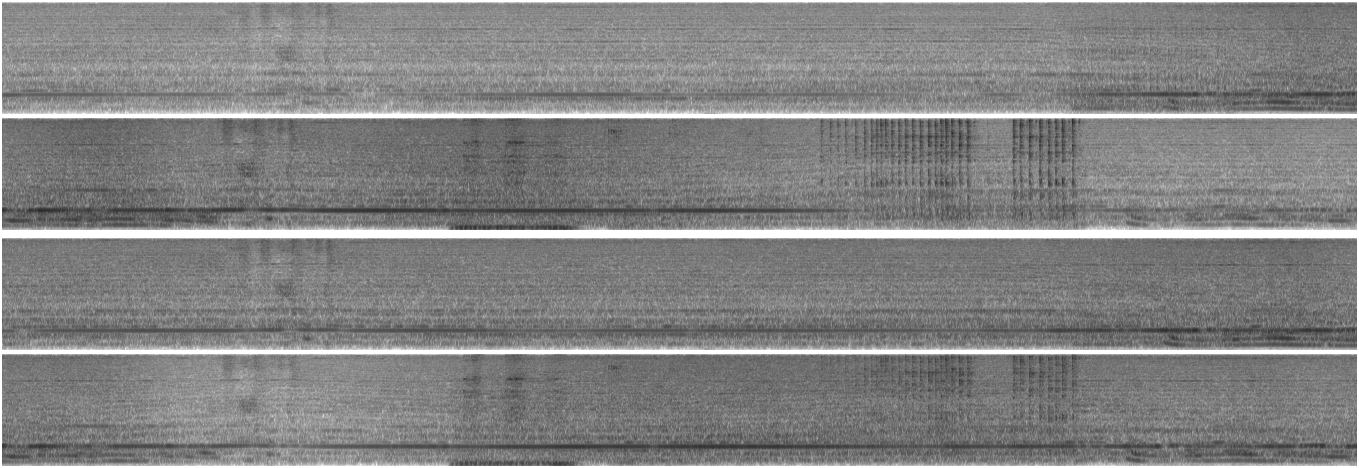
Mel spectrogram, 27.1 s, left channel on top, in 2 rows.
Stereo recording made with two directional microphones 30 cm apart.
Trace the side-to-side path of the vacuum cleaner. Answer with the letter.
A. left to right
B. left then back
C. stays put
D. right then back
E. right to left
B.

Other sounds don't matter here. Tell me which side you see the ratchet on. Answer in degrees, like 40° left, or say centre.
30° left.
